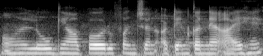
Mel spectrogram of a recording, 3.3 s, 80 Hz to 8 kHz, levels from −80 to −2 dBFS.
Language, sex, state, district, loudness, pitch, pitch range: Hindi, female, Gujarat, Gandhinagar, -16 LUFS, 190 Hz, 185-195 Hz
